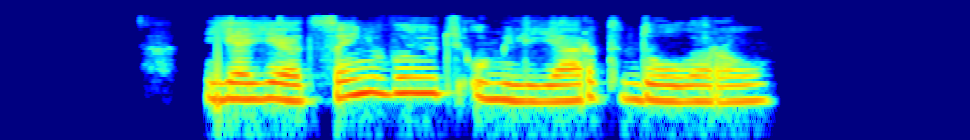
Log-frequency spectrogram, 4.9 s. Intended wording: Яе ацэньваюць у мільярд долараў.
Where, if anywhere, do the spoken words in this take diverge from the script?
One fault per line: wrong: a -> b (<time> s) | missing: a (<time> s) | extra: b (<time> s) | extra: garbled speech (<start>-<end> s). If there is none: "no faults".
no faults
